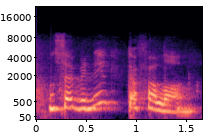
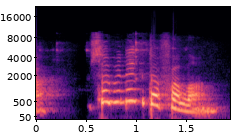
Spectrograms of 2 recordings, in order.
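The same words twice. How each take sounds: First: Said in the usual way. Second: Much higher-pitched repeat of the dismissal; exasperated dismissal. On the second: Real, not acted. Speaker dismissing people who attack communism, exasperated. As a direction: throw it out high, in exasperation.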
